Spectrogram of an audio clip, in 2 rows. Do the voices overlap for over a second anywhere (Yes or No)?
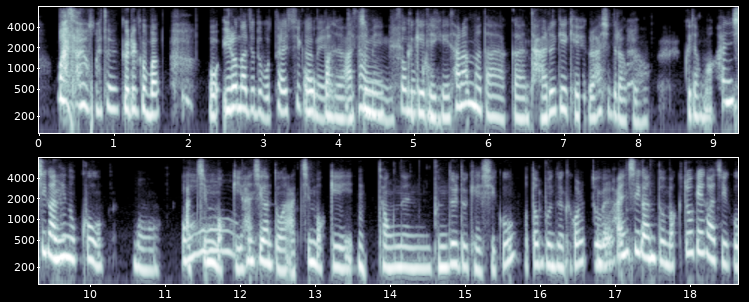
Yes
